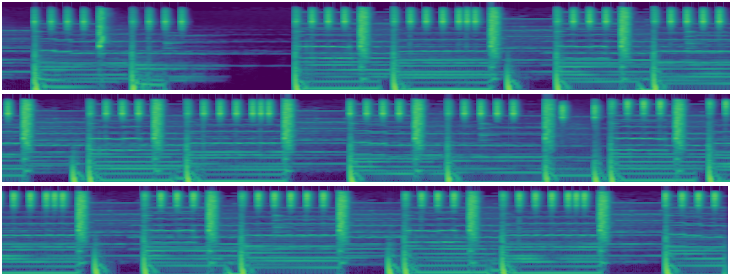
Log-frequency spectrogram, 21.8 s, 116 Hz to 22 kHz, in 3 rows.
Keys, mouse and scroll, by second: 4.9-5.3 scroll up 1, 9.6-13.2 drag, 18.8 click.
